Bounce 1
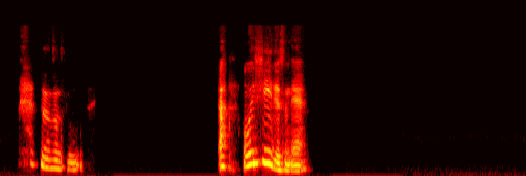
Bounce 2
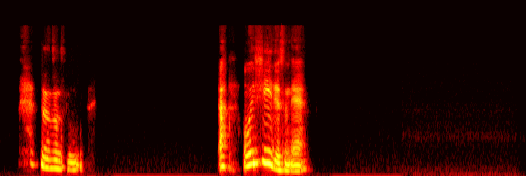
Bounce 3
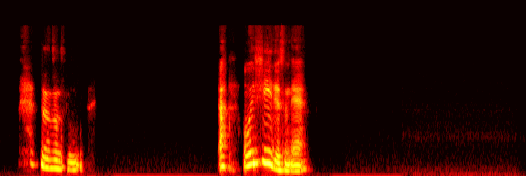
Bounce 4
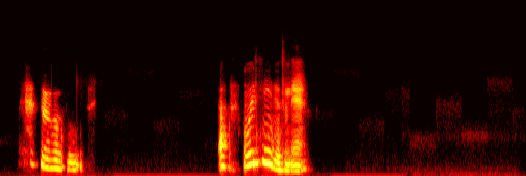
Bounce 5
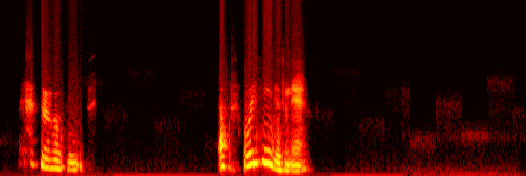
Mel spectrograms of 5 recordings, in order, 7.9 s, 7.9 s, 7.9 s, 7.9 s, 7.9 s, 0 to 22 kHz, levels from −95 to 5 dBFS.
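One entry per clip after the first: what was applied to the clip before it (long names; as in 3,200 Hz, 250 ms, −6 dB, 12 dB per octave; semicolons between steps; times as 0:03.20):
automatic gain control gain up to 12 dB; level −2 dB
low-shelf EQ 270 Hz +5.5 dB; level −1.5 dB
low-pass on a step sequencer 2.6 Hz 740–4,100 Hz
mu-law and A-law mismatch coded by mu; level −7 dB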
